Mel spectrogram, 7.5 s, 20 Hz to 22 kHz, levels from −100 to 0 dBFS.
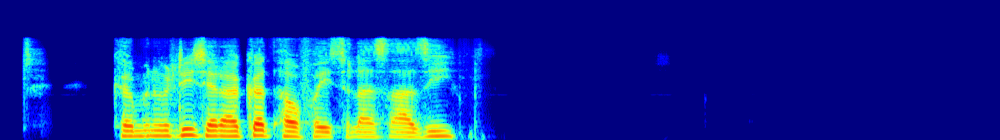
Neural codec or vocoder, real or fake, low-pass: codec, 16 kHz, 0.5 kbps, X-Codec, HuBERT features, trained on LibriSpeech; fake; 7.2 kHz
